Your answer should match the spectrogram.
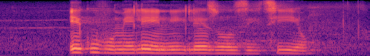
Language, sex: Zulu, female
